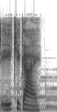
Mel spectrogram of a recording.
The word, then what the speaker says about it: Ikigai: The answer lies not in what they remove from their lives, but what they add, a cultural principle called Ikigai, pronounced Ikigai, loosely translated as reason for being.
